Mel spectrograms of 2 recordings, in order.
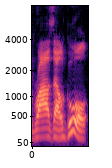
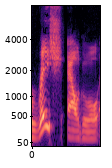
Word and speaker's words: Ra's al Ghul: According to one of the character's original creators, Denny O'Neill, Ra's is how Ra's is pronounced in Arabic, but O'Neill said he once spoke to a professor who claimed it should be Ra's. So both pronunciations are used frequently in adaptations. It's Ra's in Batman Begins, but Ra's in the animated series.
